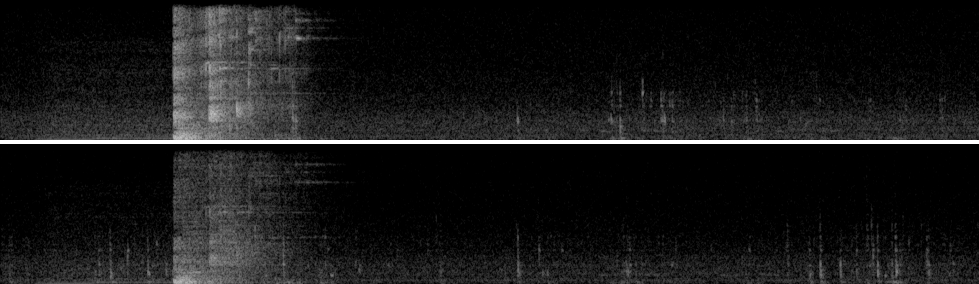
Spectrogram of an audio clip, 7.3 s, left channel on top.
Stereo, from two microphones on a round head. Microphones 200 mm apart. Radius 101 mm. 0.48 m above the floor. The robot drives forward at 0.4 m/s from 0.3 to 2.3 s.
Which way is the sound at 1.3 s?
85° left.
